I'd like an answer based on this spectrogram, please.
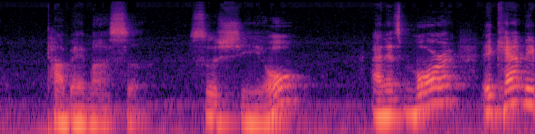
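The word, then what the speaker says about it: を: Sushi o. And it can be pronounced wo. Depending on the context, it often gets pronounced wo. But more often than not, it's o.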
